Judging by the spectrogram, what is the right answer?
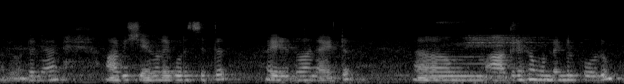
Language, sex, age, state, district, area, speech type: Malayalam, female, 30-45, Kerala, Alappuzha, rural, spontaneous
